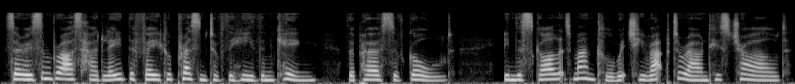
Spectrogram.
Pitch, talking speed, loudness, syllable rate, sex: 215 Hz, 190 wpm, -18 LUFS, 5.0 syllables/s, female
